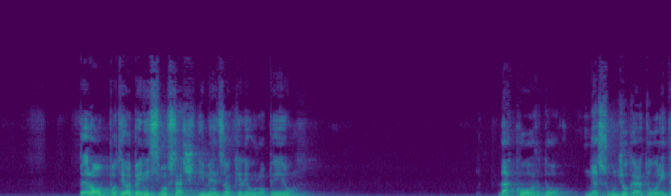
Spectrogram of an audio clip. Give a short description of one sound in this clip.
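A middle-aged man speaks close to the microphone with animation.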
